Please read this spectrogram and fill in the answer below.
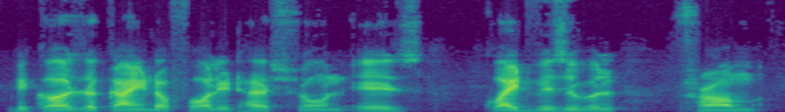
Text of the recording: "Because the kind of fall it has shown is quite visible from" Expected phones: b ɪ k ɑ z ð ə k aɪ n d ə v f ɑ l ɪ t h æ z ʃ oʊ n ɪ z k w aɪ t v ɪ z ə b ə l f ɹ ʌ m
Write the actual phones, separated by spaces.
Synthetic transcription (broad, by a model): b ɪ k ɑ z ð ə k aɪ n d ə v f ɑ l ɪ t h æ z ʃ oʊ n ɪ z k w aɪ t v ɪ z ə b ə l f ɹ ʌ m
